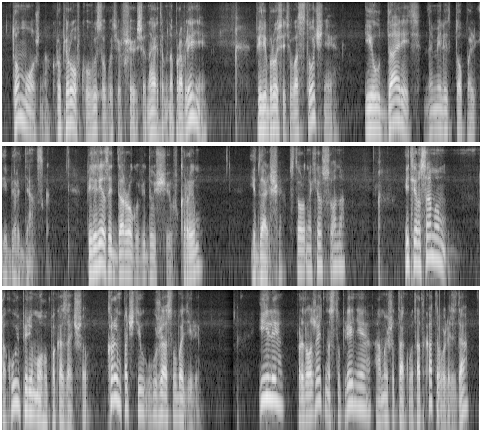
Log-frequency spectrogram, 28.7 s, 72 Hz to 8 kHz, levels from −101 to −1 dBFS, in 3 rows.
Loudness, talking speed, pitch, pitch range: -19 LUFS, 100 wpm, 115 Hz, 100-145 Hz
